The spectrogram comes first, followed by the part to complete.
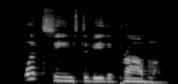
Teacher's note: notice that the intonation falls at the end of the question the doctor wants information not a yes/no answer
